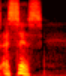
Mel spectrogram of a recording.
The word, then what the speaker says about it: Asus: Someone told me it's pronounced like Pegasus, so it's Asus.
